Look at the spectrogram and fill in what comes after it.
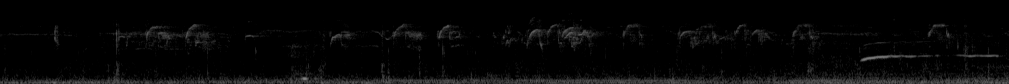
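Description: Small birds singing among cherry trees: many short, high chirps repeated throughout. About a second and a half before the end, a single longer whistled note slides up and then holds steady.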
